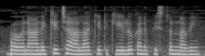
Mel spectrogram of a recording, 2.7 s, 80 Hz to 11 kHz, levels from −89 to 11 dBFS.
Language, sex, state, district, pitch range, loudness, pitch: Telugu, female, Telangana, Hyderabad, 200-215 Hz, -16 LUFS, 205 Hz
